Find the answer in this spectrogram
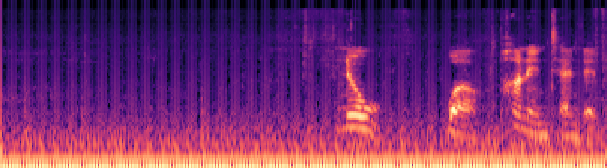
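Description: Steady low engine rumble with a constant hum, heard from inside a parked semi-truck's cab, as of its diesel idling. A few soft spoken sounds come in the second half.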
